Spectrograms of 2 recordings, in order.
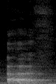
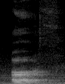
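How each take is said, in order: First: EARTH with the R silent; British non-rhotic R. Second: EARTH with the R fully sounded; strong American R. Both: Shown as a demonstration.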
